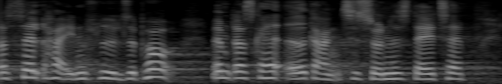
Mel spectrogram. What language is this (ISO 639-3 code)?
dan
